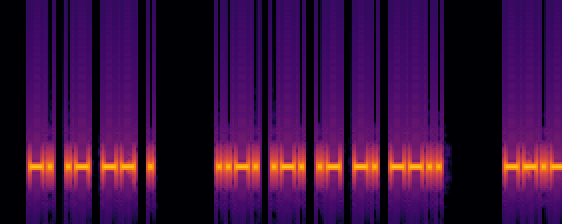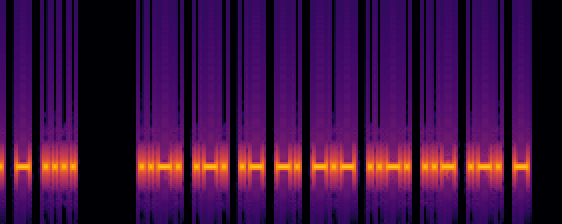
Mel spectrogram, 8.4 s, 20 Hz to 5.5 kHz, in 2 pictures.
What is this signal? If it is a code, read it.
Morse code, heard as a keyed tone, about 34 wpm, 700 Hz. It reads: NAME FRANZ QTH FRANKFURT
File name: UK MASTER QSOs TRAINING / 35WPM / UK MASTER QSOs 0001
